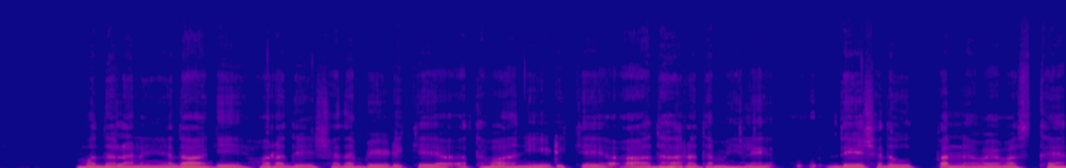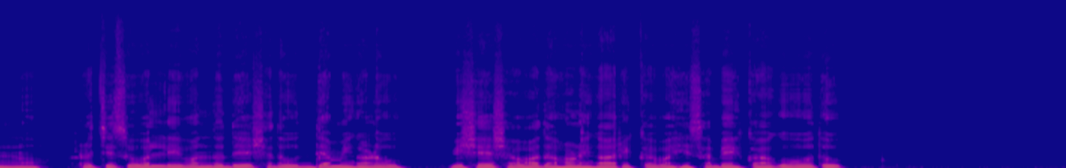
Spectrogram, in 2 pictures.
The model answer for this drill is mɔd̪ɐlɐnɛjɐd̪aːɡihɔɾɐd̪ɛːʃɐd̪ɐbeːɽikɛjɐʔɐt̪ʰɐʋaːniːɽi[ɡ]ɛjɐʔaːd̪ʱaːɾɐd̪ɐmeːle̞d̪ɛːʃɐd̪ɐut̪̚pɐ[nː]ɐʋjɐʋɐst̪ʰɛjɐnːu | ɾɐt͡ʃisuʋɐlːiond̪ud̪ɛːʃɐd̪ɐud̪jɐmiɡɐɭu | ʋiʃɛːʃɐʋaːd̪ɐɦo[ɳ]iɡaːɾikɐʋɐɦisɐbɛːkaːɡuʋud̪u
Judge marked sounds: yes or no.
no, yes, yes

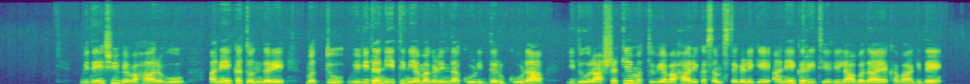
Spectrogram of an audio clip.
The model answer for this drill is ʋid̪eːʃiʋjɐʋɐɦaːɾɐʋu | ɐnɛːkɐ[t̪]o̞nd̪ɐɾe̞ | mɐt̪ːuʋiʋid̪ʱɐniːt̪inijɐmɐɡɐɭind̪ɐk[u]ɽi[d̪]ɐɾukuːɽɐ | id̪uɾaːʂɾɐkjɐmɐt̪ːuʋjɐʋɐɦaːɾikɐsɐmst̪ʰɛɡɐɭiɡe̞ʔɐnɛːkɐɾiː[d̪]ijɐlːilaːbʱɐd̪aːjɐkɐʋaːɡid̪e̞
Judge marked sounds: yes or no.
yes, no, no, no

